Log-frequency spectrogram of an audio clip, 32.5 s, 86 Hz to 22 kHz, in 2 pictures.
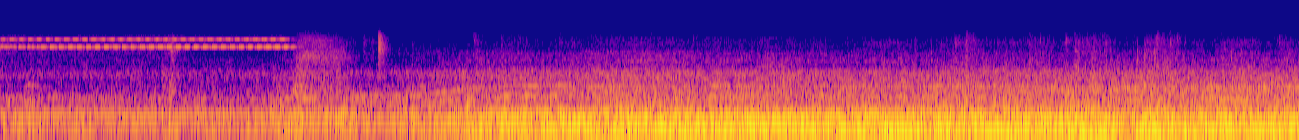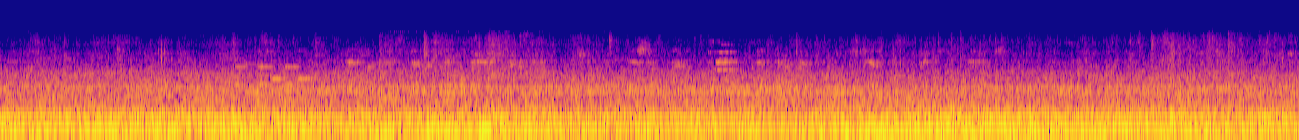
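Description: A steady two-tone beep for the first few seconds, then a SOR NB18 articulated city bus pulls away, its engine rising in pitch, and runs on with road and cabin noise, heard from inside the bus.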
